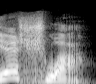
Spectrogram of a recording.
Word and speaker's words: Yeshua: entre os cristãos judeus o nome de Jesus provavelmente era pronunciada e Yeshua ou e o título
